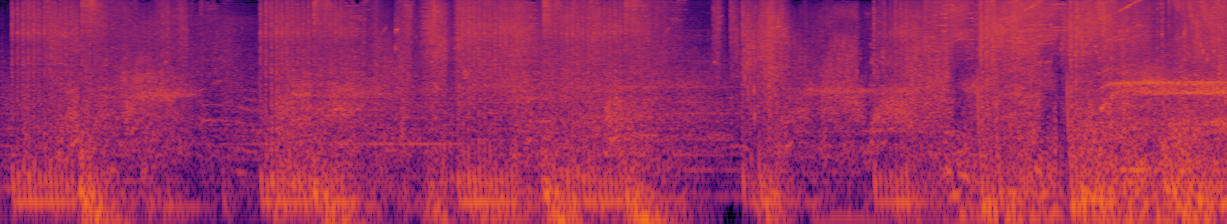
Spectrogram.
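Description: Energy blasts explode with deep booms.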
